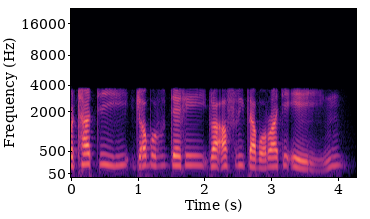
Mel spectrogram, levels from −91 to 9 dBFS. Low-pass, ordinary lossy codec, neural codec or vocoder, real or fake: 3.6 kHz; none; codec, 16 kHz, about 1 kbps, DyCAST, with the encoder's durations; fake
